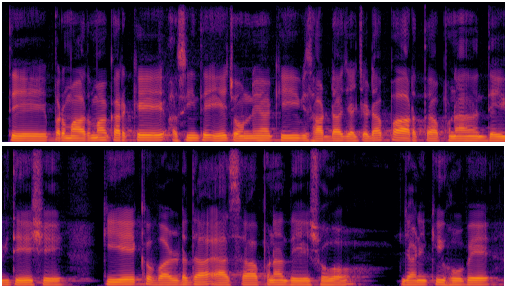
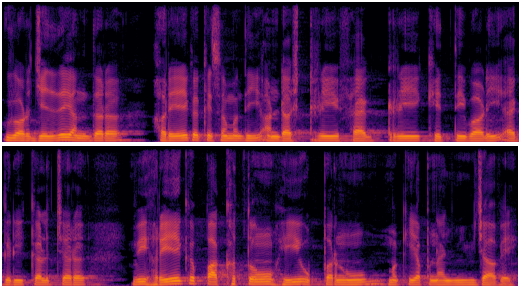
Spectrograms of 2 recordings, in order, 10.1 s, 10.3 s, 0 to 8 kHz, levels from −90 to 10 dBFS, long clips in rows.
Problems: background sounds at intervals, background conversations at intervals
